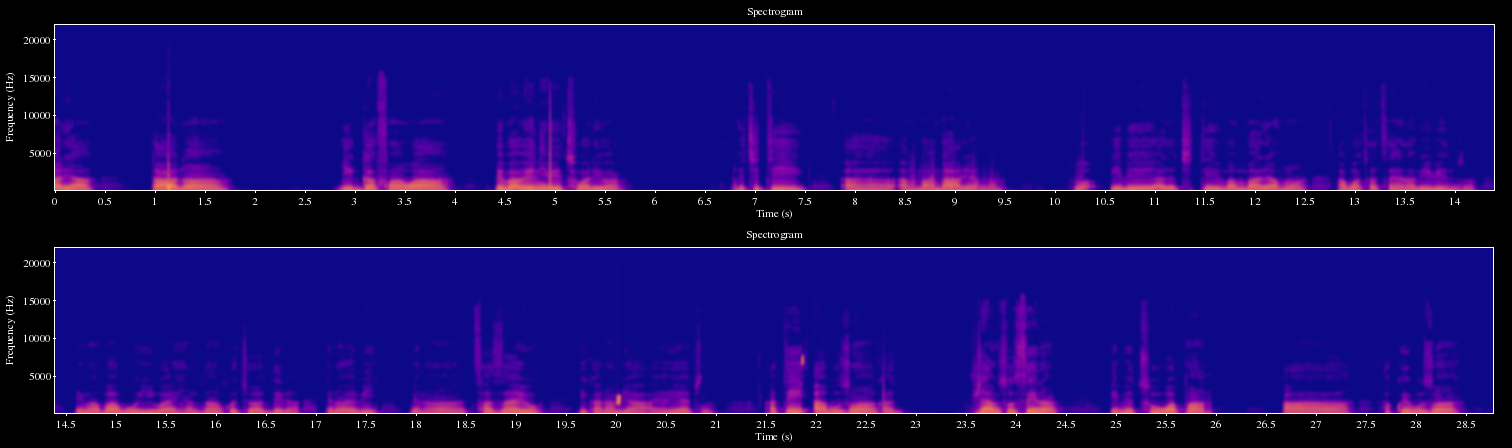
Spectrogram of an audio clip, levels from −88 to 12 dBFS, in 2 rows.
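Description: Right at the start there's DAB burbling, from 1.13 to 1.22 s and again from 2.79 to 3.00 s. Bit errors from weak reception are slipping past the error correction into the MP2 data, a small fraction of a percent of bits going wrong. Corrupted samples put short blips of noise into individual sub-bands, and corrupted scale factors make sub-bands jump in level for up to a frame, so you get that burbling riding over the speech for those brief stretches.

At 4.96 to 4.98 s there's a single loud pop, peaking roughly 20 dB above the speech. It's a sharp, hard click that sits on top of the audio while the speech carries straight on underneath. That's most likely an electrical step or spike getting into the chain, something like a plug, a switch or a static discharge.

From 8.54 to 10.29 s the speech goes robotic. It becomes a rigid, metallic buzz at 133 Hz that still loosely tracks the speech. The likely cause is audio arriving too slowly, with the software filling the gaps by looping a tiny chunk. 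That buzz points to a segment of about 7.5 ms, and most of the real audio there is being replaced by repeats.

The burbling comes back at 20.02 to 20.05 s and at 21.78 to 21.88 s. A second pop lands at 22.68 to 22.71 s, roughly 15 dB above the speech, so it's a bit softer than the first. Then the same 133 Hz robotic buzz returns briefly from 25.85 to 26.16 s.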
